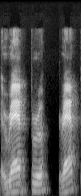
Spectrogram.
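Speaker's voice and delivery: रैप as a separate chunk; spoken in segments. Shown as a demonstration. Teacher breaking a big word for students, रैप as one segment. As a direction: say रैप alone, as one detached syllable. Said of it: "बड़े बड़े शब्दों को हम खंड में बोलेंगे".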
